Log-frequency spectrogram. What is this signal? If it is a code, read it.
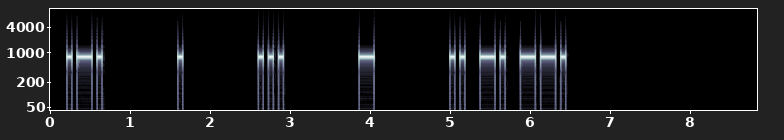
Morse code, heard as a keyed tone, about 19 wpm, spaced as for 9 wpm, 800 Hz. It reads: RESTING
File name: Special INGs / Special INGs-mp3s / SlowToFaster ing @18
